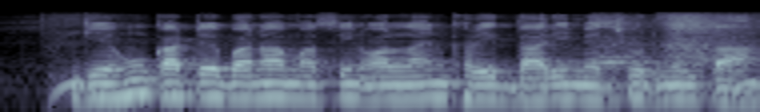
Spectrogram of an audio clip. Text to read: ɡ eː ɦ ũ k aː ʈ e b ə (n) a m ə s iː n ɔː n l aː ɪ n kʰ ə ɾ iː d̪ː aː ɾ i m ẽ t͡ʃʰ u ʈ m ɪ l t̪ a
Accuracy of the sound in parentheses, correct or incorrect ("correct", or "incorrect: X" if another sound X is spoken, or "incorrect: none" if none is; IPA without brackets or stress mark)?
correct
